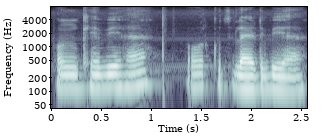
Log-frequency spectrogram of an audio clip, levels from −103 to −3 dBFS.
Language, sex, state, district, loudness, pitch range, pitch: Hindi, male, Uttar Pradesh, Saharanpur, -18 LUFS, 110-125 Hz, 120 Hz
